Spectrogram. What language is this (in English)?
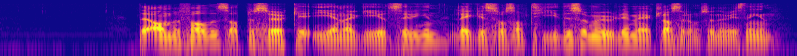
Norwegian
